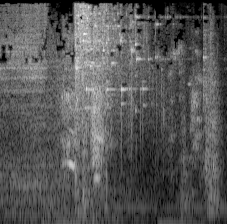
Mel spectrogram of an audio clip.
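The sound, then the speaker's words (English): A glass jar is dropped into a bathroom basin and smashes loudly, a bright burst of breaking glass followed by a brief scatter of tinkling shards, then low shuffling movement as someone hurries out of the bathroom. “Dropping one of the glass jars in the basin, Maya hurries out of the bathroom.”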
